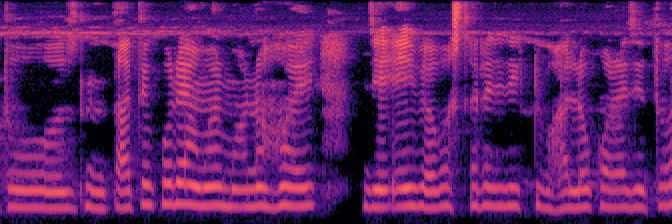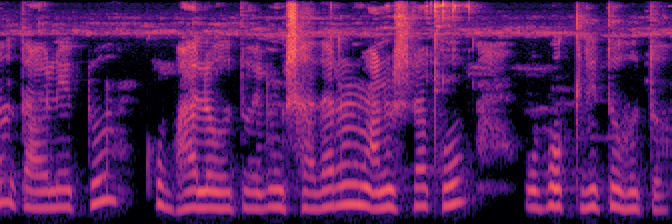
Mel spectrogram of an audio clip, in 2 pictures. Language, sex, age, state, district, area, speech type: Bengali, female, 30-45, West Bengal, Paschim Medinipur, rural, spontaneous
